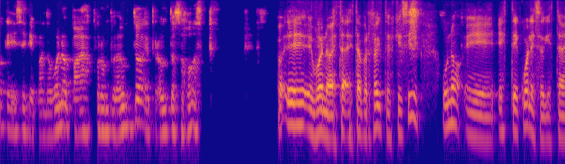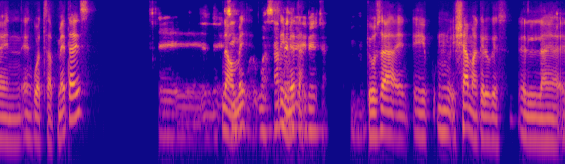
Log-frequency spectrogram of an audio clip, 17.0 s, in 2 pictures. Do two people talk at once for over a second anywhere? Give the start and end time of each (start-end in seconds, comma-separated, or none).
11.8-13.2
